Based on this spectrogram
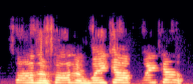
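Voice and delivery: high, urgent acted cry; Irina yelling out. Game master as Irina waking her father, high urgent yell. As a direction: call high over a din to rouse someone. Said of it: "yelling out over the din".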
